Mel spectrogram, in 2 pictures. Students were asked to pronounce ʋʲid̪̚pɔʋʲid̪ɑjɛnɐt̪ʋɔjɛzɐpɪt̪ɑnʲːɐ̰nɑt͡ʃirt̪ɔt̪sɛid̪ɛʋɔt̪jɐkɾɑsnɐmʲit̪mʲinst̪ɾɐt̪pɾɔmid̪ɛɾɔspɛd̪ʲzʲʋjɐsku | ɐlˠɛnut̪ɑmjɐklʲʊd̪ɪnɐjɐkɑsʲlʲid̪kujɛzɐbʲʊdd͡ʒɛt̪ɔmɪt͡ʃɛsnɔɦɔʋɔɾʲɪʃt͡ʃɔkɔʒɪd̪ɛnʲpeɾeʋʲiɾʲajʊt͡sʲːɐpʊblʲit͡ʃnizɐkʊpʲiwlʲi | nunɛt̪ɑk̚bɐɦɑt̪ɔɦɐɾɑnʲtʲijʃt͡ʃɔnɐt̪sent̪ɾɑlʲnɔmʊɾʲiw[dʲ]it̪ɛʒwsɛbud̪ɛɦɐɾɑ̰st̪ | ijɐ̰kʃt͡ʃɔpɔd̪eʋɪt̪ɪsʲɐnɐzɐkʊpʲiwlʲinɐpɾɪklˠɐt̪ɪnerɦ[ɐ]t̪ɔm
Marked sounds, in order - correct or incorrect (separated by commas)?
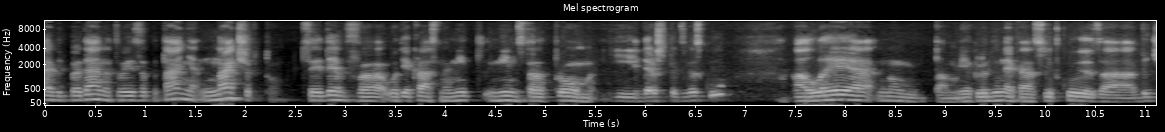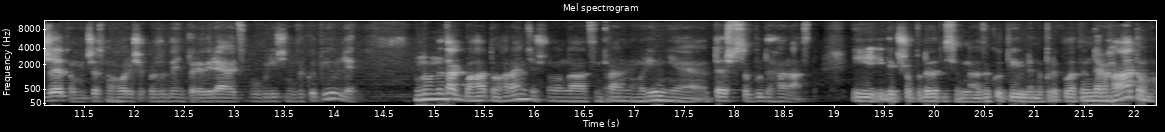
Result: incorrect, incorrect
